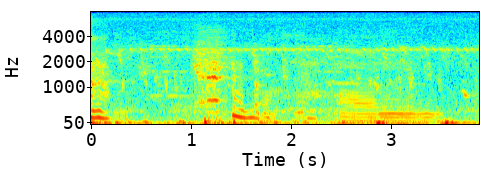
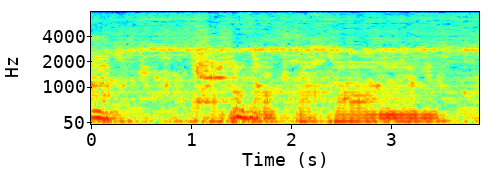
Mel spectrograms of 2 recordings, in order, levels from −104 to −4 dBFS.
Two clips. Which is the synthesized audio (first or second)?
second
